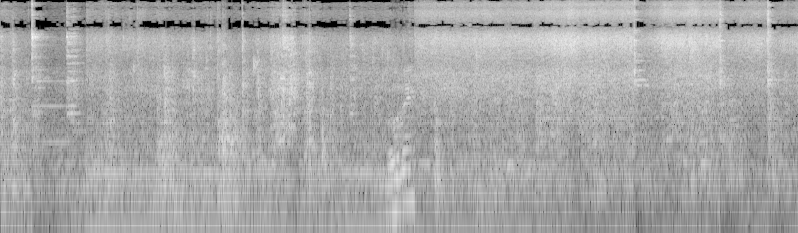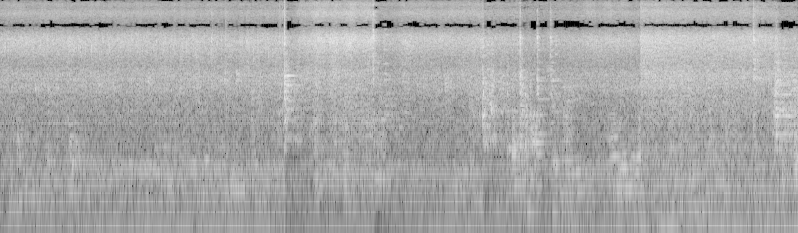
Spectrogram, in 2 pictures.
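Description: A metal spoon scrapes and clinks against a pan.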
